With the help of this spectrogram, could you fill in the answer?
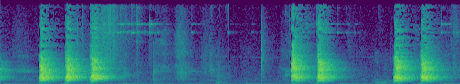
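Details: A pug barking at balloons indoors: sharp barks in pairs, repeated in bursts with pauses of a few seconds, a person speaking briefly in between.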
